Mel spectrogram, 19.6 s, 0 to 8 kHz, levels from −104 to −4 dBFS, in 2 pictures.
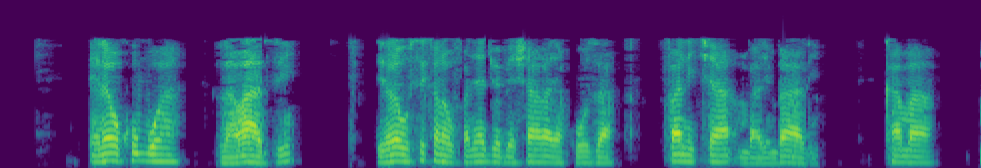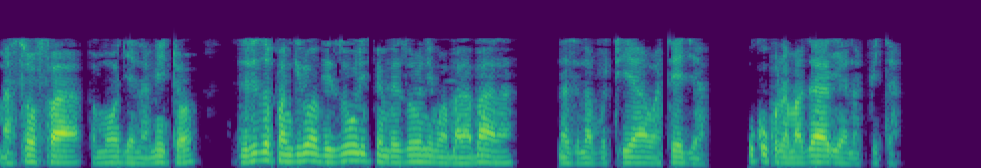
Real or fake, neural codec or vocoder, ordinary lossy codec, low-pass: real; none; AAC, 16 kbps; 7.2 kHz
